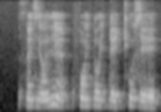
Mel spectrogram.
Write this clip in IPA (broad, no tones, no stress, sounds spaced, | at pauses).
θ ɛ̃ zʲ ɔ̃ rʲ ɛ̃ | f ɔ̃ j ɗ o j ɗ e cʰ u z e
